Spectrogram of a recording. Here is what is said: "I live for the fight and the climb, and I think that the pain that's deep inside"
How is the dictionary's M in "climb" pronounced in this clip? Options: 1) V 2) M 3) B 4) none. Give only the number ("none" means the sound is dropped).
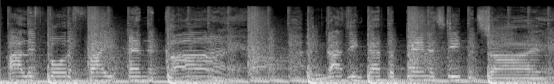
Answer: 4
